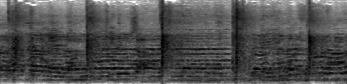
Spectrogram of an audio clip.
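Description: A group of women's and men's voices singing a hymn together, with hand claps about once a second keeping the beat.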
